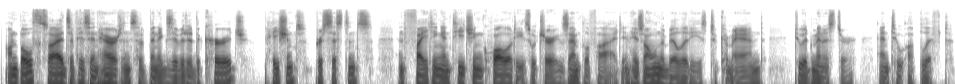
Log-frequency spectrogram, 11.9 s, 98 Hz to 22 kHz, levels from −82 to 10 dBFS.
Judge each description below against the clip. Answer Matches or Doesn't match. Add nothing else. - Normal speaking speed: Matches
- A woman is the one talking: Doesn't match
